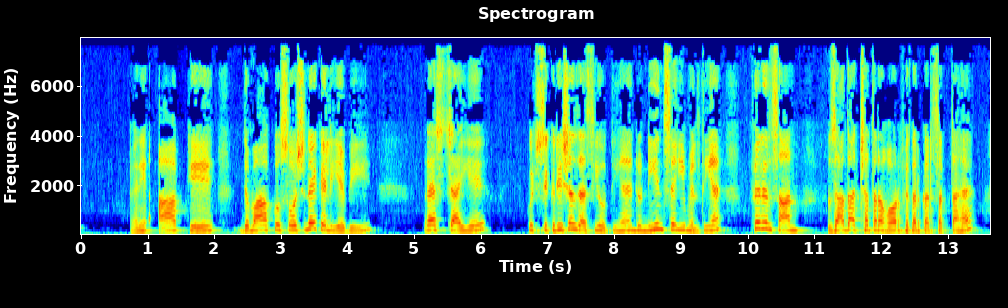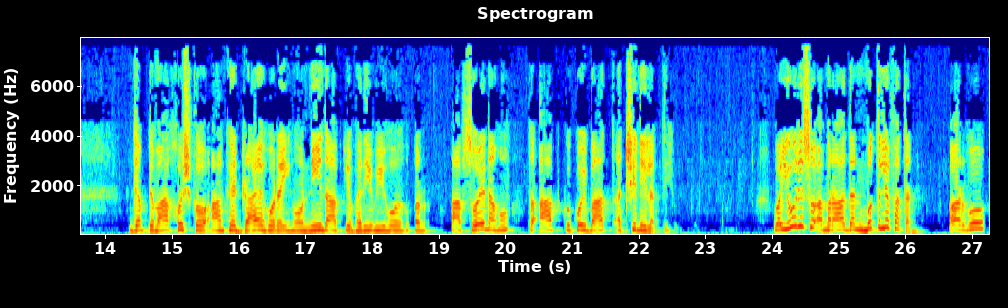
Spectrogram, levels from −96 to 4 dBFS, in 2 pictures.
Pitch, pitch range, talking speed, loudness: 195 Hz, 185-215 Hz, 145 wpm, -17 LUFS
